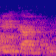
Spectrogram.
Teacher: প, দুটো ঠোঁট লাগবে। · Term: প বর্গ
